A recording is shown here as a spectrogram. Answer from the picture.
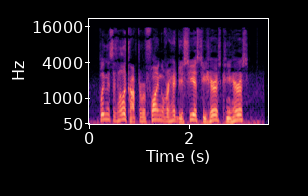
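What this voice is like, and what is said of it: Helicopter pilot radio voice. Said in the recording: “So I can do the voices sometimes. That's a new one. It's called Helicopter Pilot.”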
